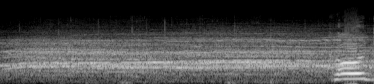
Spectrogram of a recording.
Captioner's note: applause and cheering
